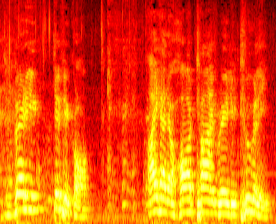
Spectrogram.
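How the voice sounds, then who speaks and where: A man's voice: on the high side, animated, normal speed, noisy background. A man in his seventies with an Iranian accent, a native Farsi speaker giving a humble, joking acceptance speech with many hesitations. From Iran. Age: 70s. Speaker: award recipient, author.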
